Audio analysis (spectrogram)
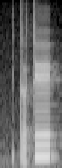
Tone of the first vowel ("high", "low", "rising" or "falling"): low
